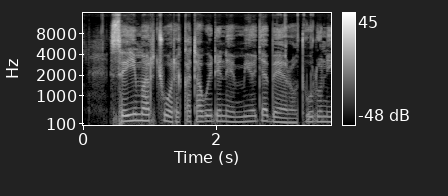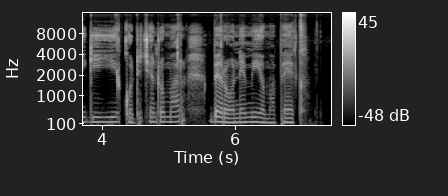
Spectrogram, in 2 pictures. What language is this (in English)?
Luo (Kenya and Tanzania)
